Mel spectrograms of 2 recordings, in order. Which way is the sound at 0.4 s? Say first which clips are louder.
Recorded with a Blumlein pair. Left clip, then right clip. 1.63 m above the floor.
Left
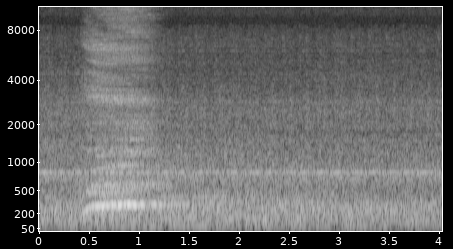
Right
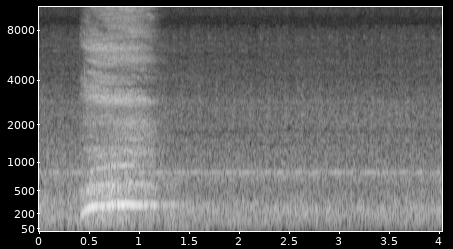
Right 6 dB; 60° right.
